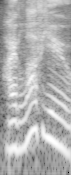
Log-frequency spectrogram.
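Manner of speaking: soft, lingering "I love you"; tender. Shown as a demonstration. Wife showing husband the loving way to say it. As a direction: say it like you mean it, gently. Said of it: "It wasn't like".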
